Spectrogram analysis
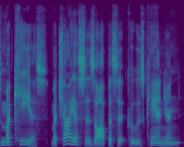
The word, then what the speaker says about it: Machias: My favorite mispronunciation of our next word, Machias, is Machias.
